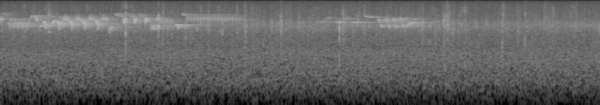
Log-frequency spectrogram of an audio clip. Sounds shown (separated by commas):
rain, Pacific Wren song, warbler song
